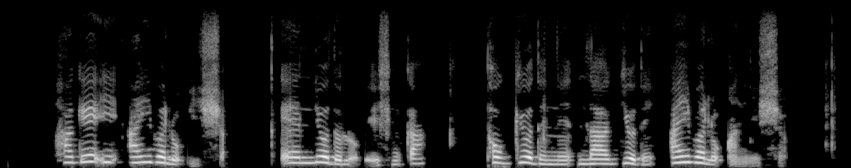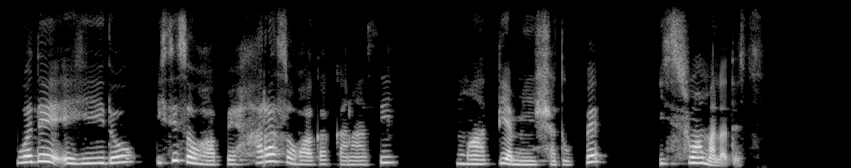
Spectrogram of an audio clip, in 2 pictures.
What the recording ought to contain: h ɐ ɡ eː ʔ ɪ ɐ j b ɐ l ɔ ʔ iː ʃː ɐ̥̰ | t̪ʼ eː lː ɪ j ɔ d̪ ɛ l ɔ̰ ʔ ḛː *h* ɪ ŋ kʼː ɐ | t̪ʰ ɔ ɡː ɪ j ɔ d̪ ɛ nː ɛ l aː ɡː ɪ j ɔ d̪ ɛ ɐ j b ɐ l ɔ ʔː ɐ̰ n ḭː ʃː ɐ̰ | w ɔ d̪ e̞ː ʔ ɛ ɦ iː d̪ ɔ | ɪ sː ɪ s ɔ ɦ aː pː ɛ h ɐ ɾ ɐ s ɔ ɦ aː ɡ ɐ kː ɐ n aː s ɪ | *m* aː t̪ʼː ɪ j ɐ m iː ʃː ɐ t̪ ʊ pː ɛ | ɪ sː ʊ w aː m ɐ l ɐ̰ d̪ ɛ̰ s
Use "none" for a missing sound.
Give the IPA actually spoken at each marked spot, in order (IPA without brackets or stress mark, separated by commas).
ʃ, m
